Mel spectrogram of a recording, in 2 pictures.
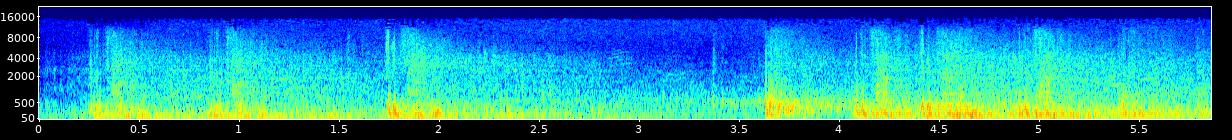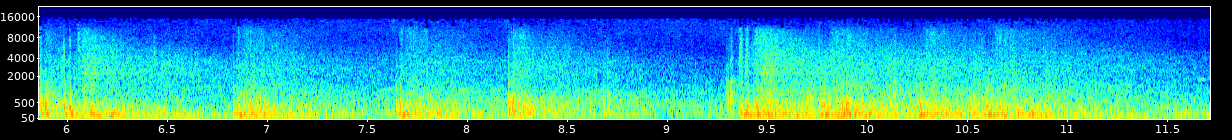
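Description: A rapid, continuous barrage of fireworks bursting at Castel Sant'Angelo in Rome during a festival, with sharp cracks and deep booms overlapping in dense clusters, loud and sustained without pause, echoing over a rumbling background.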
